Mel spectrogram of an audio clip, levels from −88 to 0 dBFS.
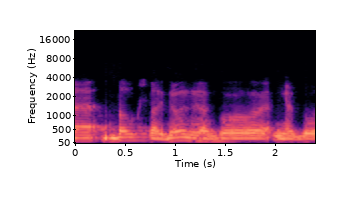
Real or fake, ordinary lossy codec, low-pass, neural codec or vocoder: fake; AAC, 48 kbps; 7.2 kHz; codec, 32 kHz, 1.9 kbps, SNAC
